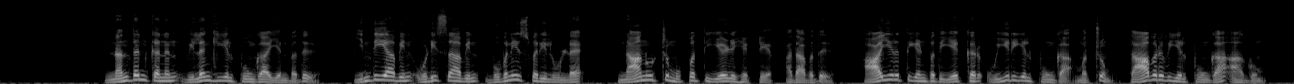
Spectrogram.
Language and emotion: Tamil, neutral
